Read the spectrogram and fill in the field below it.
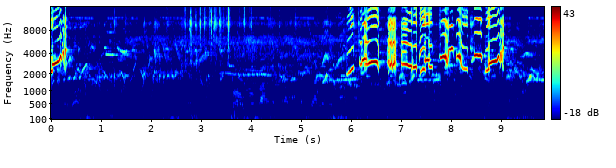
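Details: Faint low murmur and soft calls for several seconds, then an Oriental magpie-robin delivers a loud, fast series of clear whistled notes and flourishes, a song claimed to make other magpie-robins start singing.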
